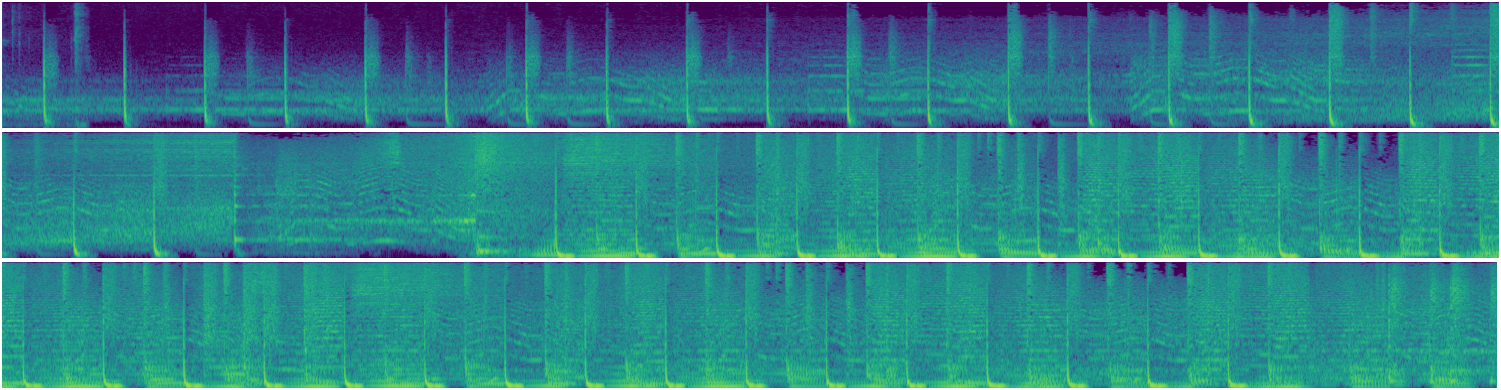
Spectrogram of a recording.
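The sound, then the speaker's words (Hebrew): A Russian electronic dance pop hit opens with sparse, evenly ticking percussive hits and synth tones, then builds and drops around twelve seconds into a loud, full beat with heavy bass and steady pulsing rhythm. “בואו נמשיך, נמשיך עכשיו עם איזה להיט ככה שתופס תאוצה בעולם, בשזם העולמי, הוא מגיע מרוסיה לדעתי”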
